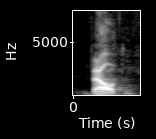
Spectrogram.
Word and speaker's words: Vallotton: Chris Vallotton, or Vallotton, I still don't know how to say his name. Yeah, Vallotton. All right, I had it right the first time.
